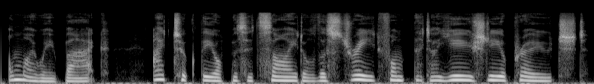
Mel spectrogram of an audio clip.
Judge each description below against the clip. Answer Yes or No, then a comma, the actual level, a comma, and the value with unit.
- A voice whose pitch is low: No, medium, 175 Hz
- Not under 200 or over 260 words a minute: No, average, 170 wpm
